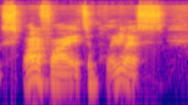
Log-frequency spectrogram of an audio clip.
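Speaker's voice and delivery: slow, contemptuous, dismissive, disdainful delivery. Retelling a student's answer about their music: imitating a kid's disdain. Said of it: "they say it with such disdain".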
